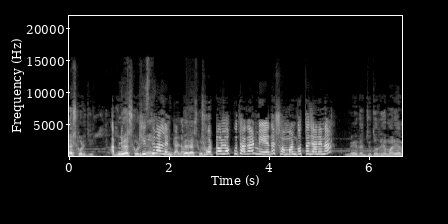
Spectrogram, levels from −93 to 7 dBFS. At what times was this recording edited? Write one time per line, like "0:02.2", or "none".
0:02.4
